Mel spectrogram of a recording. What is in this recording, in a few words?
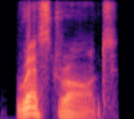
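"restaurant", British English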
